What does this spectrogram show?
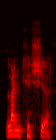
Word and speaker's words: Lancashire: to sounding things out, Worcestershire makes sense if you read it phonetically. In the same way as Lancastershire and things like that, but it's Worcestershire and Lancashire.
